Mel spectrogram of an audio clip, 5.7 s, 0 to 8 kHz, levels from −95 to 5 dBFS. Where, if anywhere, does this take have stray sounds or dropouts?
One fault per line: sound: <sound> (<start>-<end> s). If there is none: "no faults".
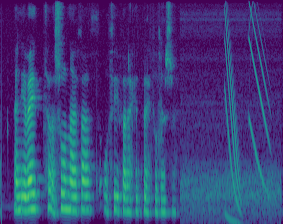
sound: chirp (4.5-5.5 s)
